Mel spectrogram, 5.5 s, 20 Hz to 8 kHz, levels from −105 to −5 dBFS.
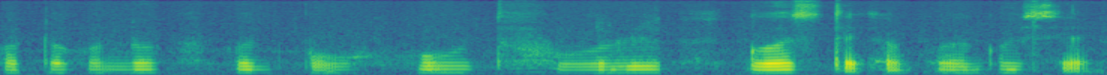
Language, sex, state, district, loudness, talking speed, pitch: Assamese, male, Assam, Sonitpur, -21 LUFS, 95 wpm, 125 Hz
